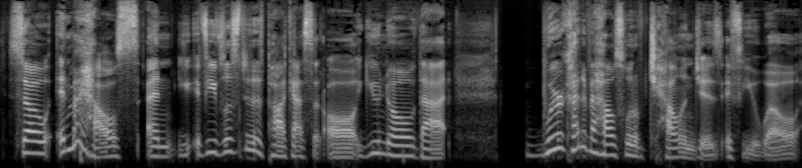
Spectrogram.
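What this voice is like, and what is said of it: Voice not fully recovered from illness. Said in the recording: “that horrible sounding episode... My voice is still not 100%. I'm still recovering from this horrible sinus infection, cold, all the things”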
